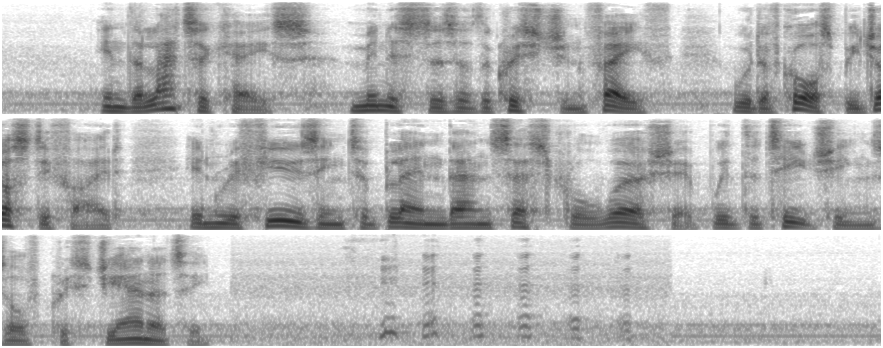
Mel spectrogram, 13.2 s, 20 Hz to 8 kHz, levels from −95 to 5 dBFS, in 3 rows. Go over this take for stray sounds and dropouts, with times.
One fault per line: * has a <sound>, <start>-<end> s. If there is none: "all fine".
* has a laugh, 10.5-12.0 s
